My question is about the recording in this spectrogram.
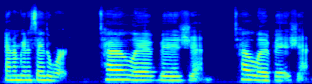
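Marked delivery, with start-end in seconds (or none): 1.5-4.6 television stretched out slowly, syllable by syllable. Shown as a demonstration. Teacher demonstrating to the class, saying it slowly. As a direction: drag out each part of television. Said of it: "You might have to say it slowly".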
